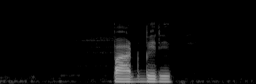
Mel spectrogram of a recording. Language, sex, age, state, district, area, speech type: Santali, male, 18-30, West Bengal, Bankura, rural, spontaneous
